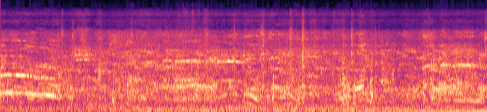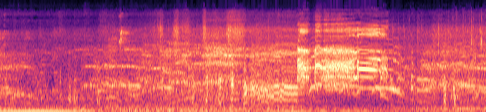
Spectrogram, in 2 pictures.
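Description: Roosters crow repeatedly amid clucking fowl at a busy pet market in Calumpit, loud and close with overlapping calls, while someone talks over them throughout.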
